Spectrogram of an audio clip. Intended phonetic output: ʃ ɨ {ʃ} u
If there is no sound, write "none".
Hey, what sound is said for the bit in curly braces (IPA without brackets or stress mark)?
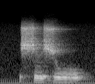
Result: ʒ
